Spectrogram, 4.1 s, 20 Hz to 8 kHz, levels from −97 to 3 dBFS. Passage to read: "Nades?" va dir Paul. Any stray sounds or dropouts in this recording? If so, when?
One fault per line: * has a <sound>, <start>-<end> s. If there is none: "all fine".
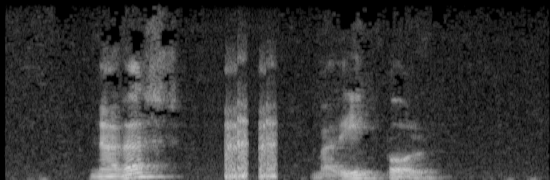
* has a laugh, 1.7-2.1 s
